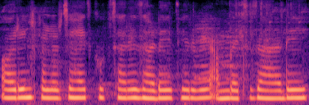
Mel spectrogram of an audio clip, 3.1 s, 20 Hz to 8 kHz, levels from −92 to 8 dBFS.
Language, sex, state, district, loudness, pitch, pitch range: Marathi, female, Maharashtra, Washim, -13 LUFS, 230 Hz, 225-235 Hz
